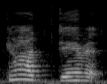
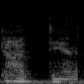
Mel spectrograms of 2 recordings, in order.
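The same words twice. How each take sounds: First: Higher grumble. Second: Muttered curse. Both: Real, not acted.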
